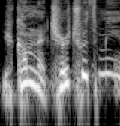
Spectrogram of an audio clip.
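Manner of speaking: he can't believe she's coming, surprised; amazed question. Retold or imitated. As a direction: ask it stunned and thrilled. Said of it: "I was like".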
